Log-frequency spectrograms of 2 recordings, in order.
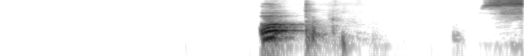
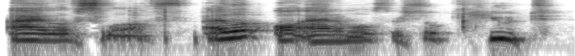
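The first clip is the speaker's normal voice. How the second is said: ordinary delivery, nothing marked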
